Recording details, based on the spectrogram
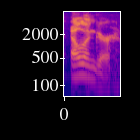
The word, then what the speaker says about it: Ehlinger: No, El, no, no, Ehlinger, Ehlinger.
